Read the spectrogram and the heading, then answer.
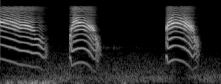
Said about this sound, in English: Instead, it's a round boy with short little thin legs that it uses to dig burrows in the sand where it lives, which is a desert. It's a rain frog that lives in a desert. Also, it makes this sound.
